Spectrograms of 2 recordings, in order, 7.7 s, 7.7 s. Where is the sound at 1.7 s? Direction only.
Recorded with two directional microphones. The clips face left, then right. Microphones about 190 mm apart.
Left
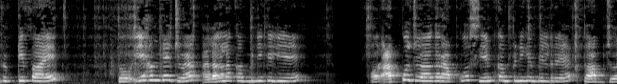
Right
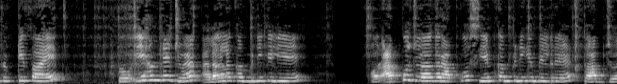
45° left (ahead or behind).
